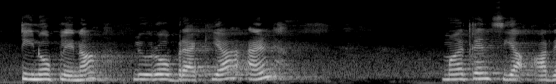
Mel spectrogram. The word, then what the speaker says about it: Ctenoplana: So examples are Pleurobrachia, Ctenoplana, C is silent here, Ctenoplana, Pleurobrachia and Mertensia are the examples of phylum Ctenophora.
